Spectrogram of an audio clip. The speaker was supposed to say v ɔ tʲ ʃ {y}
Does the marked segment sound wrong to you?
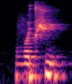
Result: no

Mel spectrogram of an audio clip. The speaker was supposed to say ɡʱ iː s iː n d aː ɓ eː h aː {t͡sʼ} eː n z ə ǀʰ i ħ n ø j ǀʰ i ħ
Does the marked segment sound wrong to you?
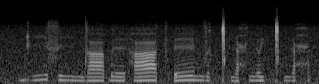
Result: no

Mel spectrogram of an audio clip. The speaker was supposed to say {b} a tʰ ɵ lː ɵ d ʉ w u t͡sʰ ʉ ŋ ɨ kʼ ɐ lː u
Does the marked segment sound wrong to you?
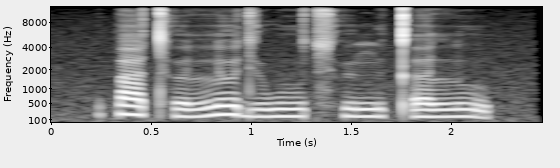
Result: yes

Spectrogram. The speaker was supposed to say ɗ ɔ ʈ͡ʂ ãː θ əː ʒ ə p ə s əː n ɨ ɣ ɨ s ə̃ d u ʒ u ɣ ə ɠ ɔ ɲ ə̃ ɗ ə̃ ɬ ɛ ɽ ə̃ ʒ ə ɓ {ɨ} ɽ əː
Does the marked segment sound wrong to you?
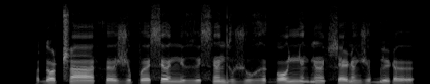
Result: no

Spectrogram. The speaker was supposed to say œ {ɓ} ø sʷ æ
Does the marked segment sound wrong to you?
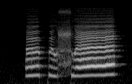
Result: yes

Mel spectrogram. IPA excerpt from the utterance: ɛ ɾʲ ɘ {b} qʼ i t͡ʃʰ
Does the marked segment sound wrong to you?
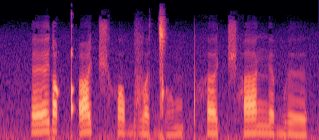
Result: yes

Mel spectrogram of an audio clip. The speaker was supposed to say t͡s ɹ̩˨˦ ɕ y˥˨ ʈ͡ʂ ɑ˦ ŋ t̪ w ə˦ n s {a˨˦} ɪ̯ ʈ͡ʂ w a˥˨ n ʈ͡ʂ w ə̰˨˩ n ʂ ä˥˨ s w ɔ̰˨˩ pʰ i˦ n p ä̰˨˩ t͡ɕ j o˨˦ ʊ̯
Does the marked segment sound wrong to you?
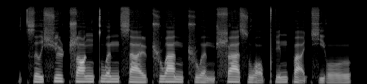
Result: no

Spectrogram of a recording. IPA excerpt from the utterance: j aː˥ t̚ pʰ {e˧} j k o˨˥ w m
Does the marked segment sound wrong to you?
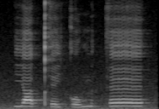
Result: no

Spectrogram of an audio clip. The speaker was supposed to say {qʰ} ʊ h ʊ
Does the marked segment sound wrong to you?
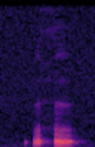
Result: yes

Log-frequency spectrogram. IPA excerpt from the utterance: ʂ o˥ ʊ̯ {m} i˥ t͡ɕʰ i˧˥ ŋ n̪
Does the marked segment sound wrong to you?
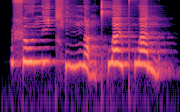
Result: yes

